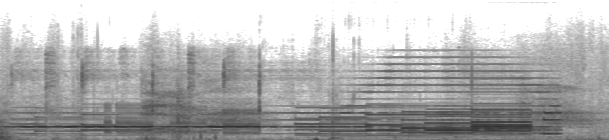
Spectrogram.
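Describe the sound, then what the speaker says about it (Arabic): A mobile phone rings indoors with a melodic electronic ringtone, a bright repeating tune that plays loud and close for several seconds with no talking over it. "تليفوني بيرن"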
